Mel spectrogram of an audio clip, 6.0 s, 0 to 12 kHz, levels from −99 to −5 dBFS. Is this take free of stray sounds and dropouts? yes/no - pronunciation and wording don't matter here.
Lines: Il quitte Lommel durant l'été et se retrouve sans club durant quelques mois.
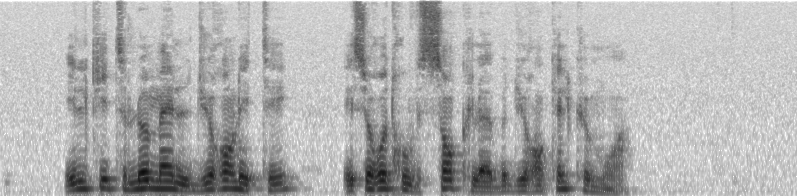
yes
